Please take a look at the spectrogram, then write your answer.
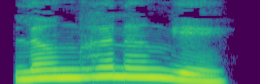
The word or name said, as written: ಲಂಘನಂಗೆಯ್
